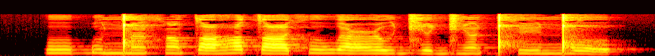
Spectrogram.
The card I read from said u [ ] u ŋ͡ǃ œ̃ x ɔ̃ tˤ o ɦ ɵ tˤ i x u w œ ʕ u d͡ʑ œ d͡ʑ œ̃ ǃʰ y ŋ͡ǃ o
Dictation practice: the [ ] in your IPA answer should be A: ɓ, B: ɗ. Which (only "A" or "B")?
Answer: A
